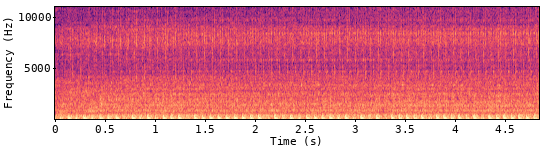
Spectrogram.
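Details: Honda Legenda motorcycle after cleaning a dirty tank that clogged the hose to the carburettor bowl and setting the standard carb's air screw: even steady idle putter, about three beats a second, no misfire or stumble, clean rise at the end; healthy.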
